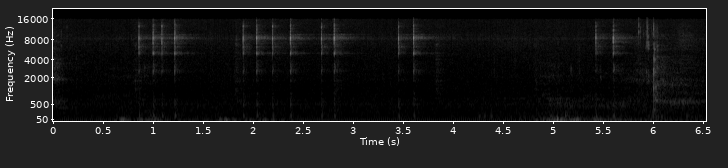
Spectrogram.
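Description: Faint computer mouse clicks, coming in several short groups of sharp clicks through an otherwise near-silent room.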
